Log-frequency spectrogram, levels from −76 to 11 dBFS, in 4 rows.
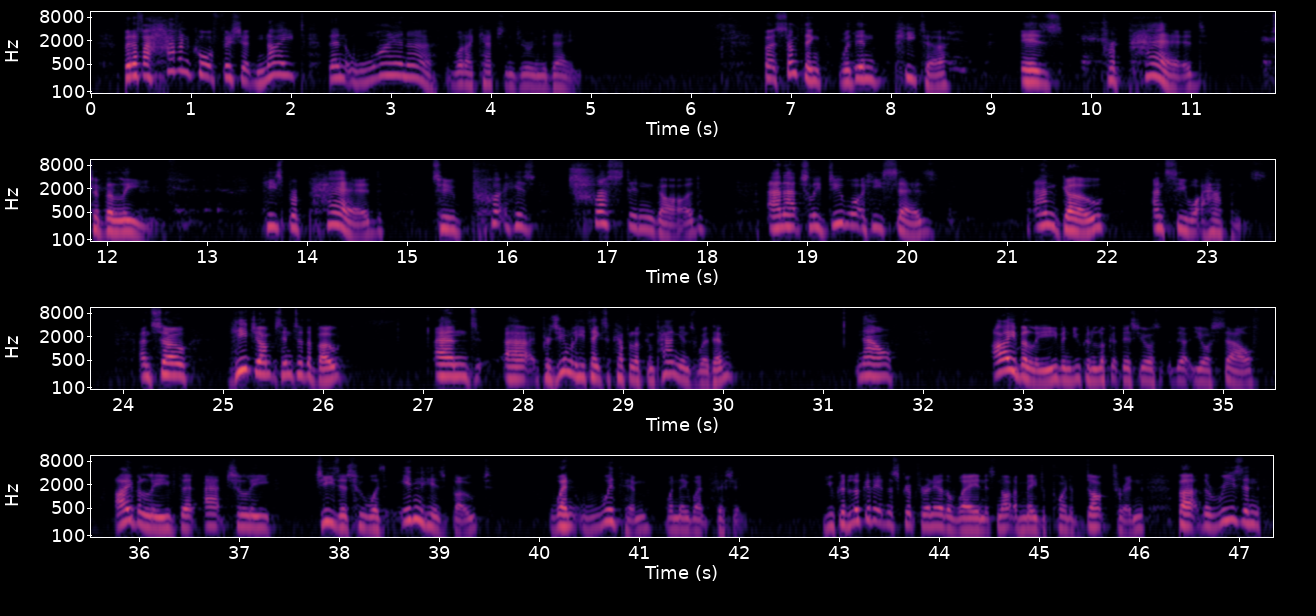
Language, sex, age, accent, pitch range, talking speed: English, male, 40-59, British, 155-215 Hz, 145 wpm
